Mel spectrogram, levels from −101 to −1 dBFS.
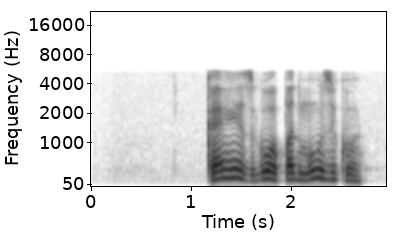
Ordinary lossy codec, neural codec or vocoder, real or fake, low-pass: none; none; real; 5.4 kHz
